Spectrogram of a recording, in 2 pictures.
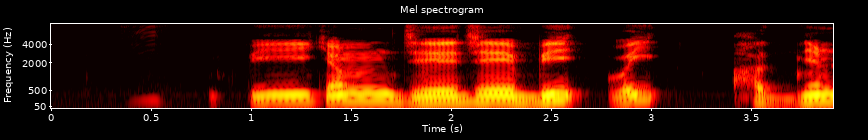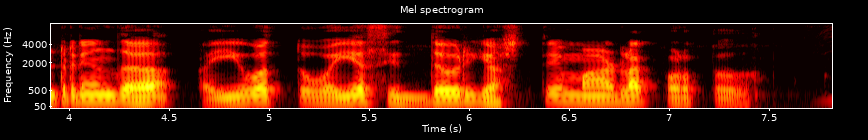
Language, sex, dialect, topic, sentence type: Kannada, male, Northeastern, banking, statement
